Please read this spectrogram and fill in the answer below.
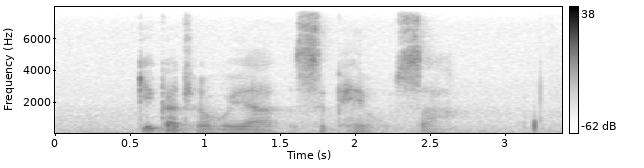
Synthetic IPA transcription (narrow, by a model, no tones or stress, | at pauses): kʼɪkʼat͡ɬʼɛɦɔjasɪpʰɛɔsa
